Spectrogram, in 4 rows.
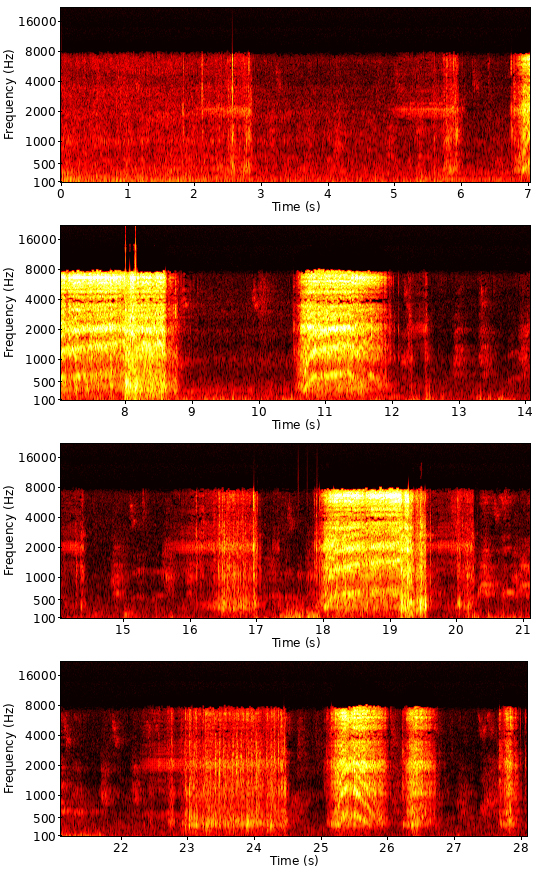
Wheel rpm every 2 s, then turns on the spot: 0, 0, 20, 130, 40, 20, 0, 0, 90, 10, 10, 20, 20, 30.
18-22 26-28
